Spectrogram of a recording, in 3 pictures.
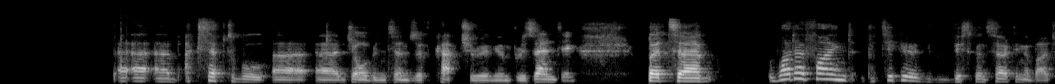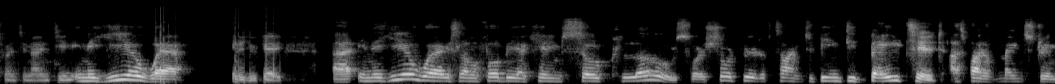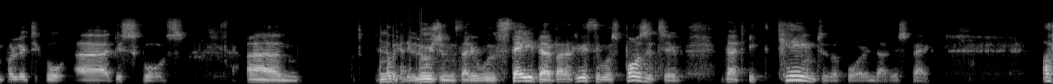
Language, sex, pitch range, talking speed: Turkish, male, 115-180 Hz, 150 wpm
